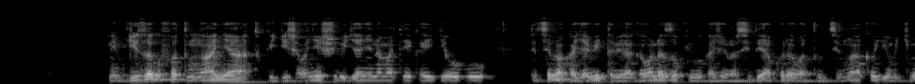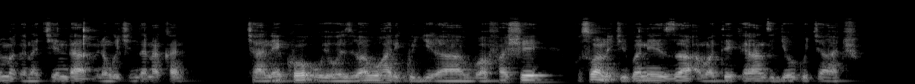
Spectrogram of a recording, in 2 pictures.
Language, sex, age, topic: Kinyarwanda, male, 18-24, education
